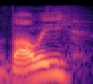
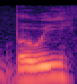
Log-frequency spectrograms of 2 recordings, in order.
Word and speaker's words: Bowie: It's also up there, and this is known as the Bowie or Bowie, depending on how you want to pronounce that.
